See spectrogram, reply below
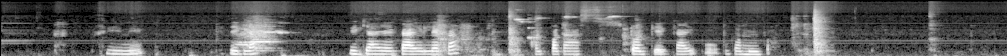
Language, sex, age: Wolof, female, 18-24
